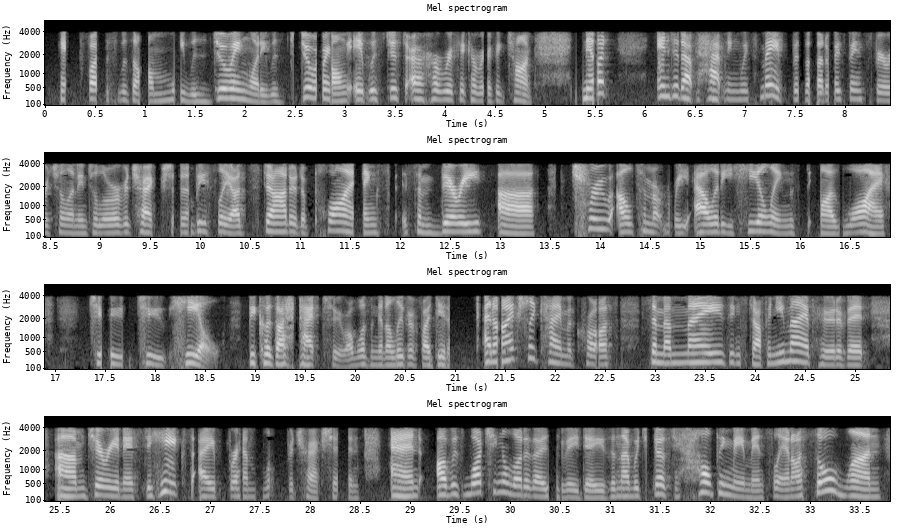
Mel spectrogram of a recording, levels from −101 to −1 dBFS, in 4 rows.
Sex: female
